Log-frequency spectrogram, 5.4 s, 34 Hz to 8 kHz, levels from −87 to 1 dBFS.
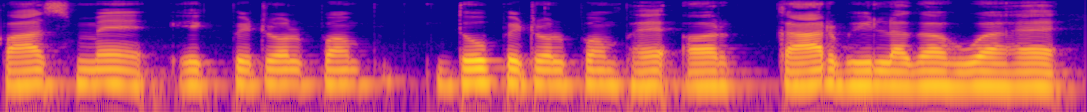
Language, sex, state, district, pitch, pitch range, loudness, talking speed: Hindi, male, Jharkhand, Garhwa, 130 Hz, 125-135 Hz, -16 LUFS, 165 wpm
